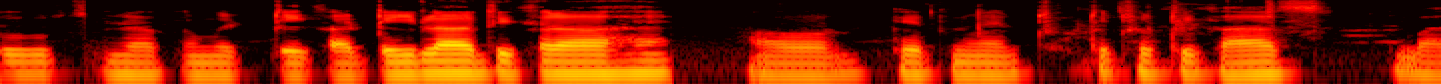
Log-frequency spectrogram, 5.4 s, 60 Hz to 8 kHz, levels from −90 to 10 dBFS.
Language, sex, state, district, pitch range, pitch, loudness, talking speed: Hindi, male, Uttar Pradesh, Varanasi, 105-115 Hz, 110 Hz, -30 LUFS, 155 wpm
